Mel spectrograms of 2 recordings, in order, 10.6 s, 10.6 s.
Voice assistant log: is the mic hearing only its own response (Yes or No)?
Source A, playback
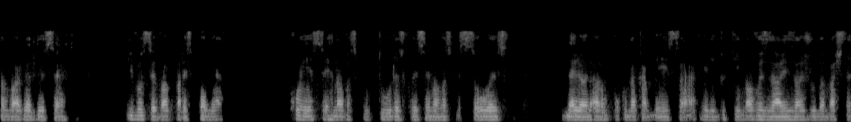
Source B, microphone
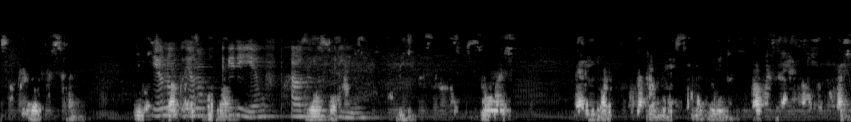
No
